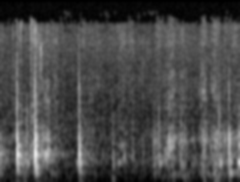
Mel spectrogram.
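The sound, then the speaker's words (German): A pen scratches as someone writes on a cardboard box, making faint, irregular scratchy strokes and light taps in short bursts with brief pauses between them. “nimmt einen Karton und schreibt drauf: Fragen zu Weihnachten.”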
